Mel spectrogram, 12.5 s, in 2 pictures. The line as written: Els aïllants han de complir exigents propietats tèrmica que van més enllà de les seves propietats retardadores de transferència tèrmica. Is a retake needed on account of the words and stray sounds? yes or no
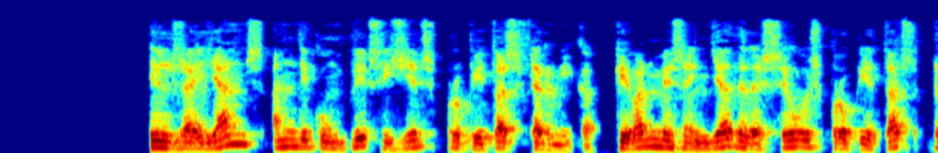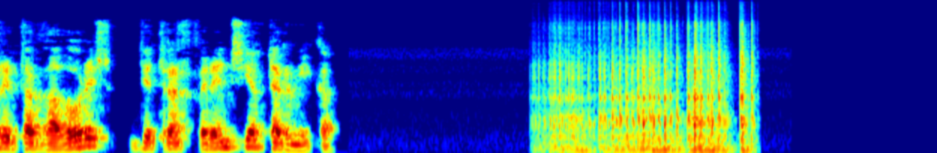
yes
